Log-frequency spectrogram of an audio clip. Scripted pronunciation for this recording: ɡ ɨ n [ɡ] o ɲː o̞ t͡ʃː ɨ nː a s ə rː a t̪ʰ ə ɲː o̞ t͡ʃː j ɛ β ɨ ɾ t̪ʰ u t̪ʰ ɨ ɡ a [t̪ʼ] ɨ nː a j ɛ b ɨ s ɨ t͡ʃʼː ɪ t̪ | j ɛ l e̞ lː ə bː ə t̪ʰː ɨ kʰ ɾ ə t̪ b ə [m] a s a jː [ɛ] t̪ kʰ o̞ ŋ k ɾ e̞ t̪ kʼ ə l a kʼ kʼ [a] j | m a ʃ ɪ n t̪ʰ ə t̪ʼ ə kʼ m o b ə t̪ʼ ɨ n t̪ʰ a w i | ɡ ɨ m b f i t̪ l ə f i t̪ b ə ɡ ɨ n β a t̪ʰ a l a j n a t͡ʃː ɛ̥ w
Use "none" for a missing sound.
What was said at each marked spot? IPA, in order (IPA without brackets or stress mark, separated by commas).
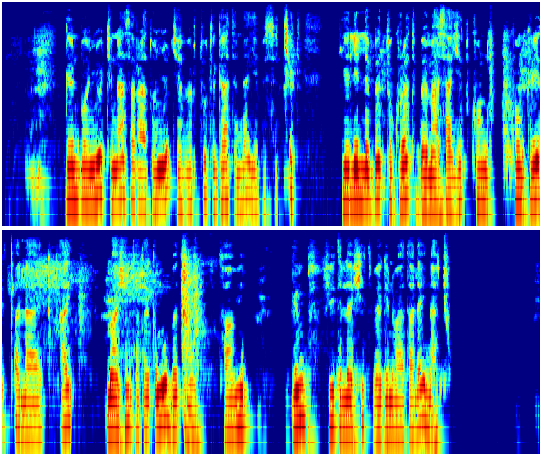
b, t̪, m, ɛ, a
